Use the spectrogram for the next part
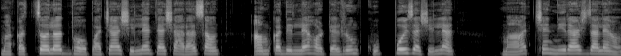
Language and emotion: Goan Konkani, sad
